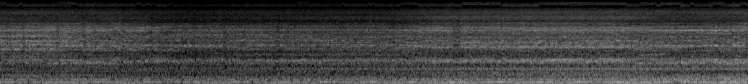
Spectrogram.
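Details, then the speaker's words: Walk-in freezer compressor with an impacted condenser coil, tripping on high pressure. Once restarted it runs very hot without overamping, giving a steady low hum under a loud, even hiss and faint squeal, which points to internal bypass inside the compressor. "Obviously that sounds terrible. It sounds like it's bleeding by internally. Yeah. I'm really pretty sure that's the compressor bleeding by inside."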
